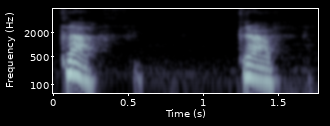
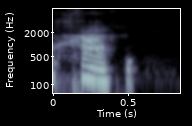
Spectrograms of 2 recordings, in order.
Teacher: Com o Dagesh dentro tem um som de K. Sem o Dagesh dentro, vai ter um som de Ra, um KH.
